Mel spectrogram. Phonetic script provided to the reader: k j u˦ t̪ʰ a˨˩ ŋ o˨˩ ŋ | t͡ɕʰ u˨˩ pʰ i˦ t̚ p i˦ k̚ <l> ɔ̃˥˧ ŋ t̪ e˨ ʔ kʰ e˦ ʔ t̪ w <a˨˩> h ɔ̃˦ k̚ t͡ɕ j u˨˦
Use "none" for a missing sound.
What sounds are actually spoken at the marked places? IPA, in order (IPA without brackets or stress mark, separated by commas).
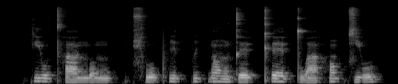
l, a˨˩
